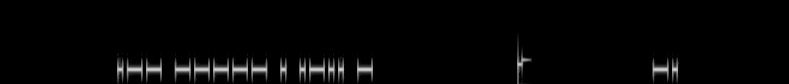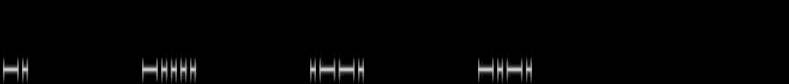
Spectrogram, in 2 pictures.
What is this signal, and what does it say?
Morse code, heard as a keyed tone, about 25 wpm, spaced as for 11 wpm, 700 Hz. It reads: W0ELT NN6PC
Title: USA Call Signs - 8x Character Spacing - 25wpm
